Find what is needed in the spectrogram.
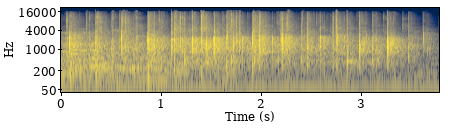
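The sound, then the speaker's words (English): Many hands clapping together during a church sermon, the preacher clapping while holding Bibles, in a dense, steady patter of overlapping claps that carries on evenly for a few seconds at moderate volume, with no voices standing out. “I'm trying to clap with my Bibles in my hand.”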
